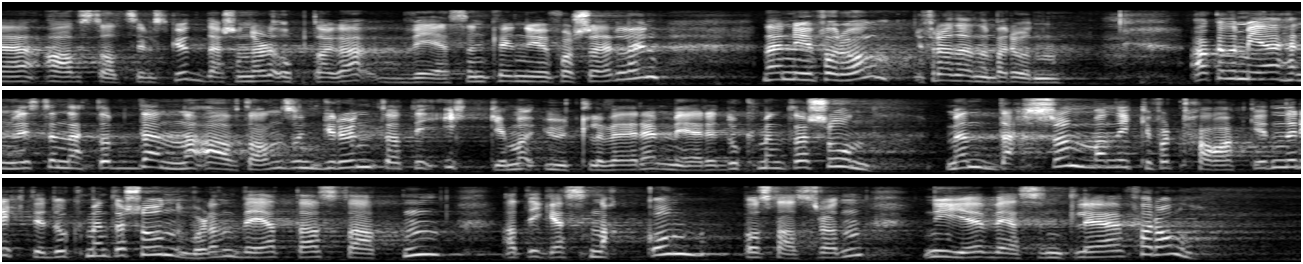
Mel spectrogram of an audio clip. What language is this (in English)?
Norwegian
